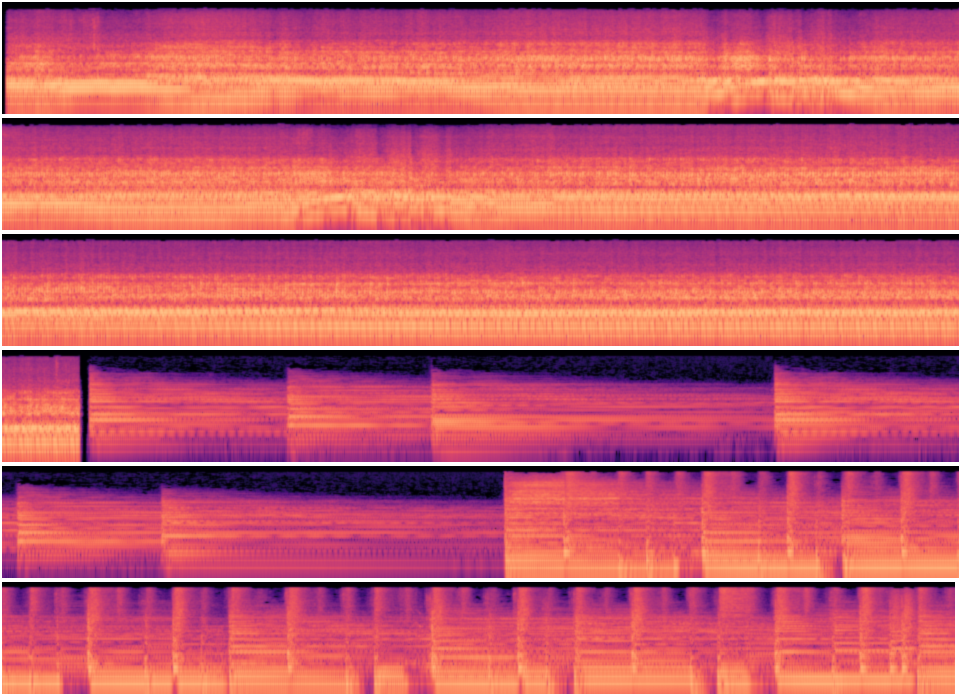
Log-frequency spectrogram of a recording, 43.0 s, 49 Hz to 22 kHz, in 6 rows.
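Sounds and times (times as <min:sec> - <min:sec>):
car engine revving: 0:00.0 - 0:22.2
car engine idling: 0:00.1 - 0:22.2.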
